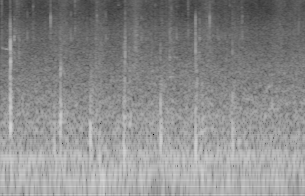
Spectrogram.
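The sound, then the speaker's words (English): Footsteps of someone walking down steps: a faint, regular series of soft treads at an even walking pace over a low background hiss. “All right, let's keep moving. Let's walk down the steps and head to our right.”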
